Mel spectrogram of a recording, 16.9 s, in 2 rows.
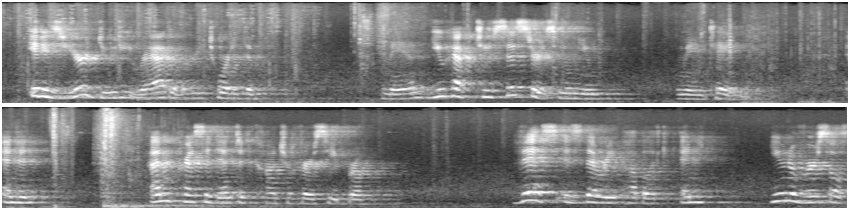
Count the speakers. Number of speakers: one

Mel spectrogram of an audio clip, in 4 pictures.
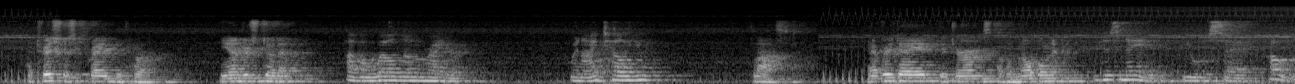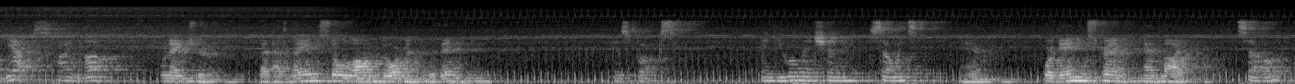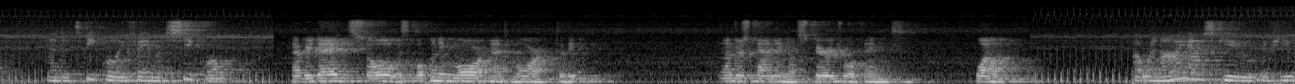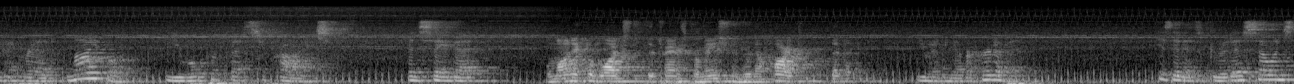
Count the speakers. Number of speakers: two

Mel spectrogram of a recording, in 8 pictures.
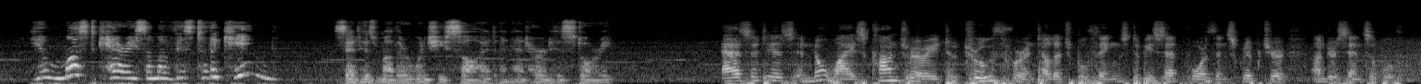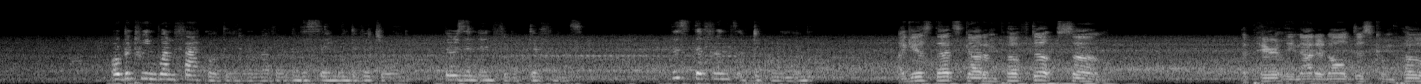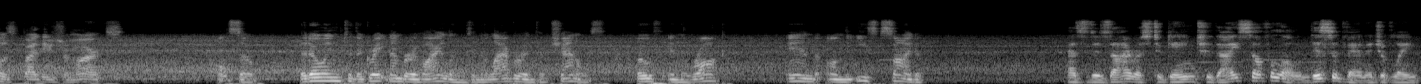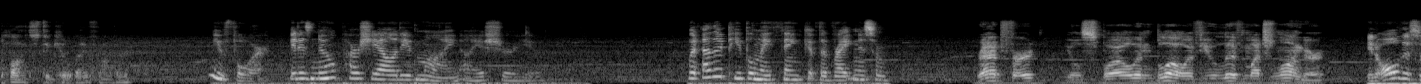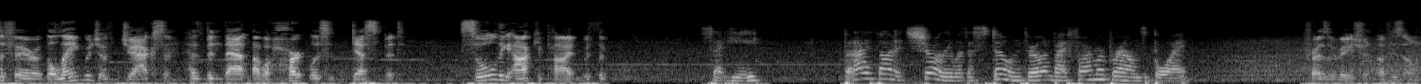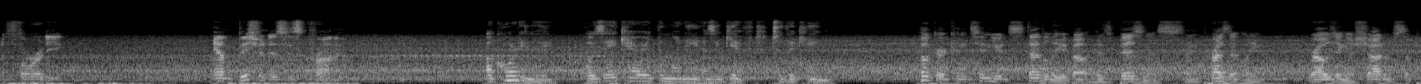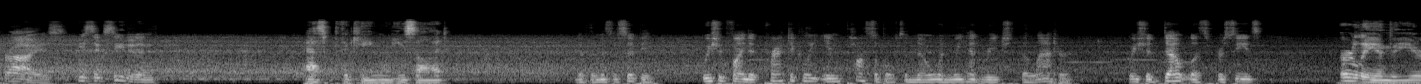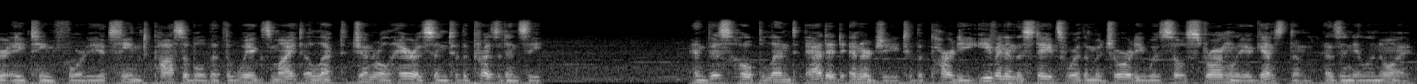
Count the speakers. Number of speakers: ten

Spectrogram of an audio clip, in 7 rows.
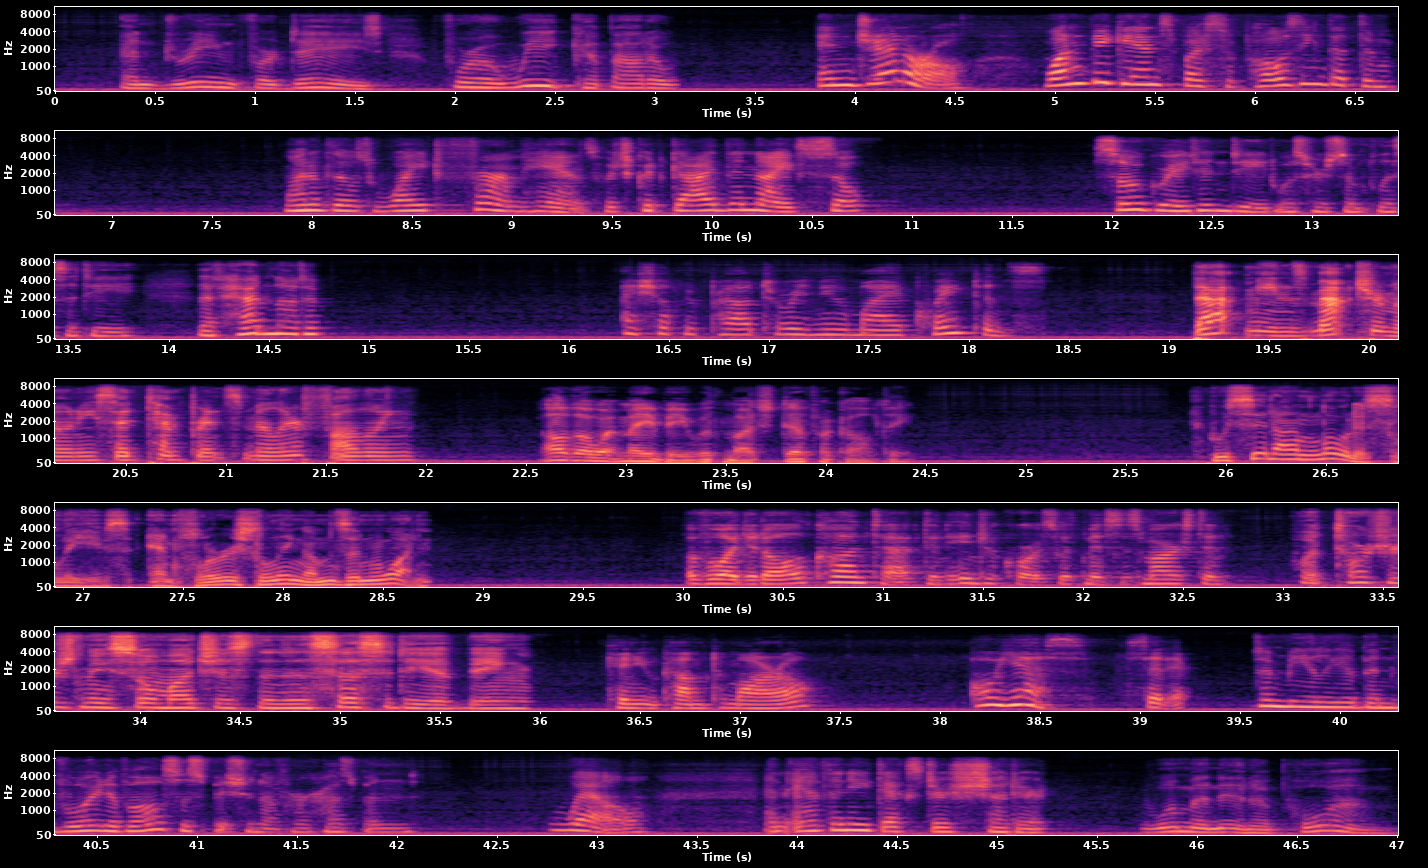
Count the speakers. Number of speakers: ten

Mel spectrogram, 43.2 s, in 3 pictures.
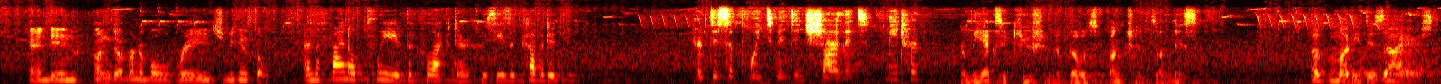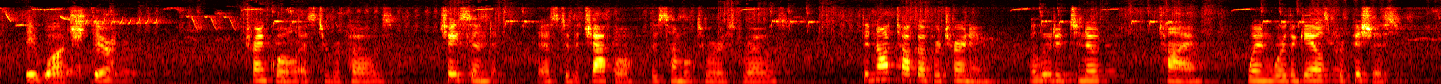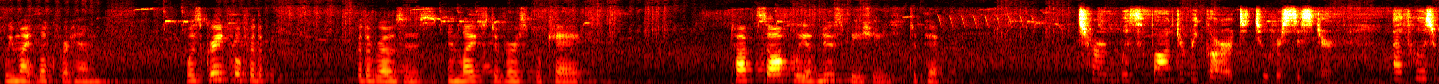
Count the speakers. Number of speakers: six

